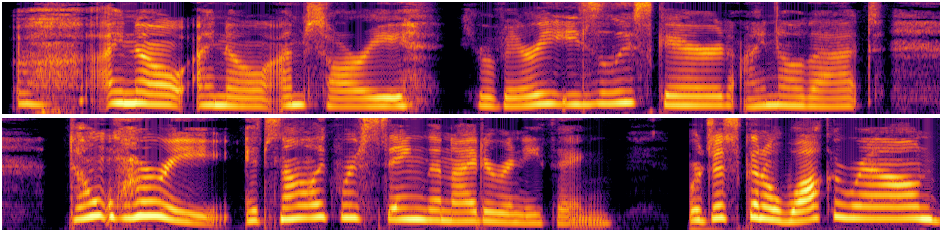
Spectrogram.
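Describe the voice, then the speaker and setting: A woman's voice: high voice, no room sound, clean studio sound, natural voice. A woman acting a cocky young ghost-hunting vlogger in an audio drama, brash and teasing. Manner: brash, teasing, talks herself up.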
